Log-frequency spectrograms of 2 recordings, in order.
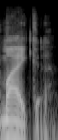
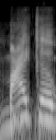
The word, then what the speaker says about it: Micah: And it was when Tanahashi slapped the fuck out of Micah. Is that how you say it, Micah? Yeah. Micah? No, you said it. No, you said it perfectly.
